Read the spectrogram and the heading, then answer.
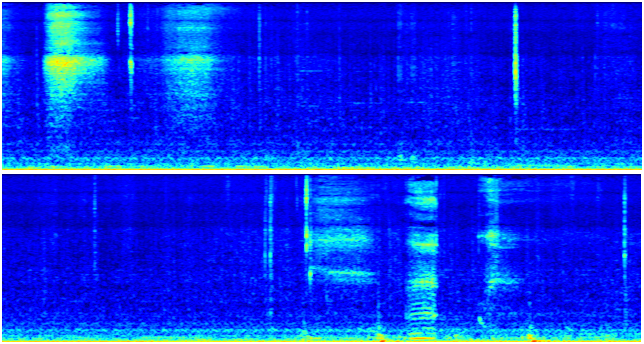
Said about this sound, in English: I'm moving the headlights up and down here, you know, the beam. And you can, it moves very quickly, but flipping not. I can actually hear that. The motor's working. I don't mind this motor. It's all right.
